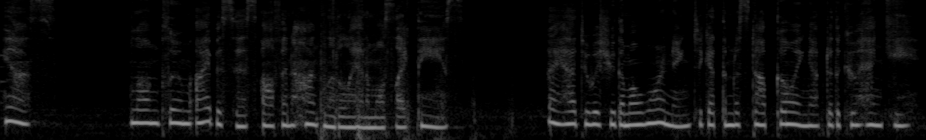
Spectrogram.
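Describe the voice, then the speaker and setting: A woman voicing a serene, gentle young moon goddess in a video game, speaking softly with composed, formal phrasing. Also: high voice, fairly even intonation, moderate pace, slight background noise, natural voice. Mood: gently cautioning. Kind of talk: video game character dialogue.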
